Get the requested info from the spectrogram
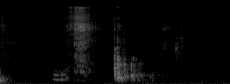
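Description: A few short knocks and scrapes from a wooden easel being handled, the loudest a brief scrape just under a second in.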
